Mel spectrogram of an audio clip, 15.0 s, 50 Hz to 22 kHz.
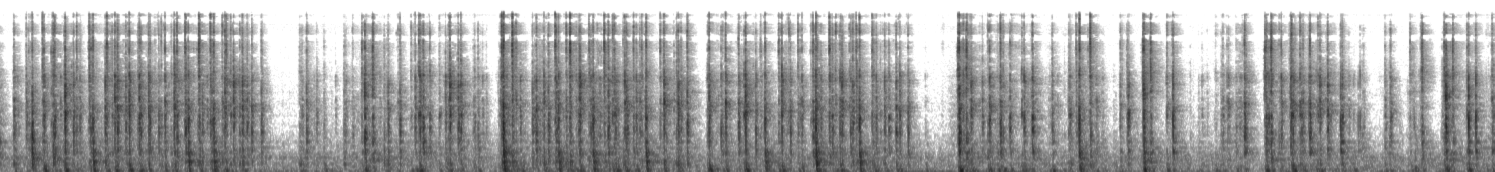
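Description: Fingertips of both hands type continuously on a SteelSeries Apex 7 TKL mechanical keyboard with red linear switches, black plastic keycaps and an aluminum plate. The rapid key taps give a dense stream of short, crisp clacks, with brief pauses near 3 and 9 seconds.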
